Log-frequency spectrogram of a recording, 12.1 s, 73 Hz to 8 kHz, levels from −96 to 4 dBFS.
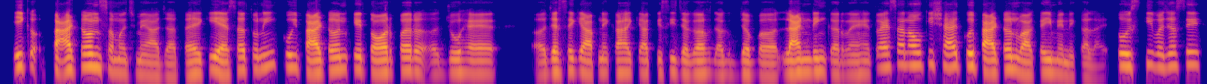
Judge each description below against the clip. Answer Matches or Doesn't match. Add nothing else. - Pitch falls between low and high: Matches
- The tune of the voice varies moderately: Doesn't match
